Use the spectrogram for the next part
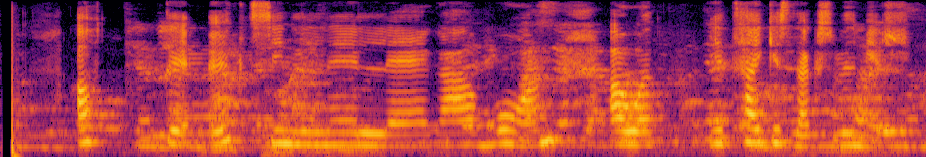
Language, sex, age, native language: Icelandic, female, 12, Icelandic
